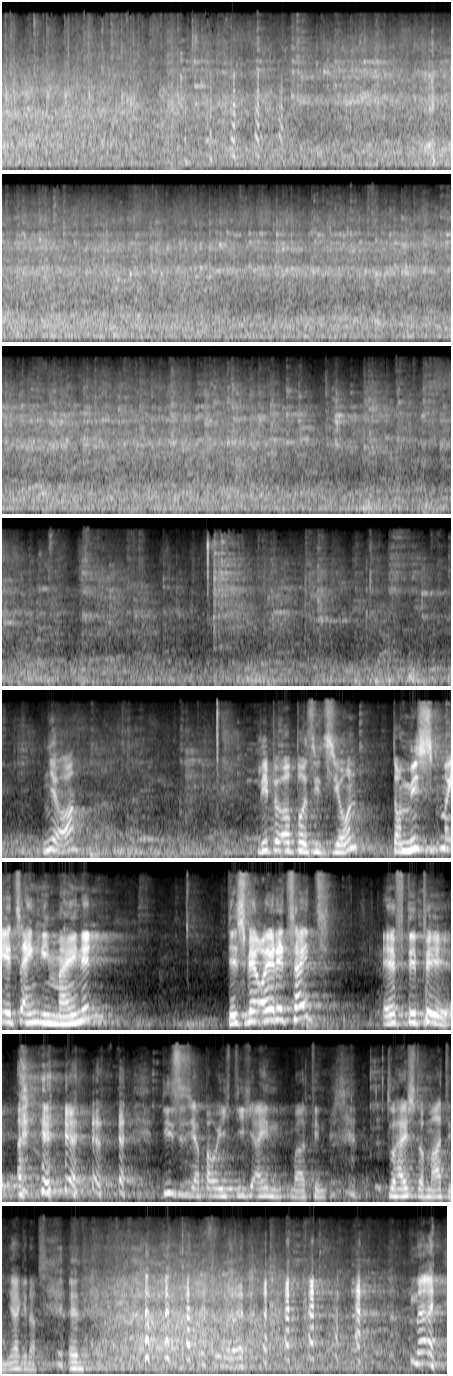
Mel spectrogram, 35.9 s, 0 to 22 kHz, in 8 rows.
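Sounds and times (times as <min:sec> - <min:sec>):
laughter: 0:00.0 - 0:12.2, 0:27.0 - 0:28.8, 0:31.9 - 0:35.8
murmur of voices from a dense crowd: 0:00.0 - 0:22.8, 0:32.0 - 0:35.8
glasses clinking in a toast: 0:00.6 - 0:21.8, 0:32.3 - 0:35.8
speech: 0:18.4 - 0:18.8, 0:20.5 - 0:23.6, 0:24.7 - 0:28.0, 0:28.6 - 0:34.2, 0:35.6 - 0:35.8.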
